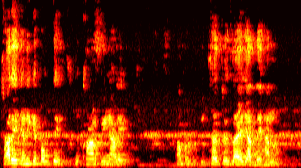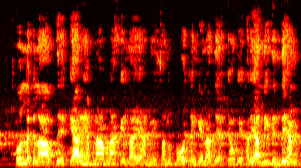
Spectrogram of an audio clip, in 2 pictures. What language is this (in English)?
Punjabi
